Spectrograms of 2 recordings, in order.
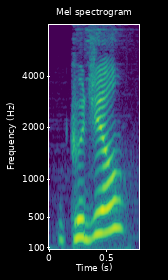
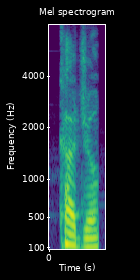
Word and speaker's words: cudgel: The G is pronounced J, so it's pronounced cudgel? Cudgel? Cudgel. Cudgel, thank you. Cudgel, thank you. At least that's how I think it's pronounced.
